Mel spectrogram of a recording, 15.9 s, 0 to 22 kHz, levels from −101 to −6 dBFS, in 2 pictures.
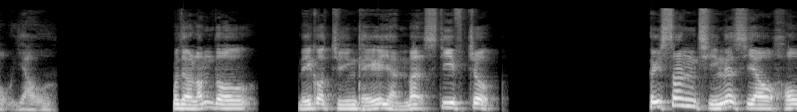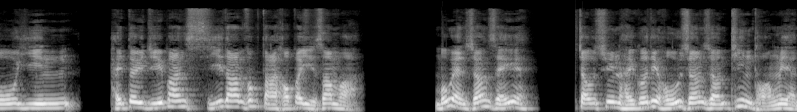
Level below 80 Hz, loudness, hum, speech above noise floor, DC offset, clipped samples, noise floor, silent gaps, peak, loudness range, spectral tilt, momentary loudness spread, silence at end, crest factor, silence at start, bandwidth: -62 dBFS; -21 LUFS; none; over 70 dB; under 0.1%; under 0.1%; under -90 dBFS; 0.59-1.73 s, 2.59-2.98 s, 5.09-6.50 s, 8.79-9.08 s, 11.63-12.32 s, 13.37-13.72 s; -8 dBFS; 3 LU; -7.5 dB/octave; 8 LU; 0 s; 14 dB; 0 s; 16 kHz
